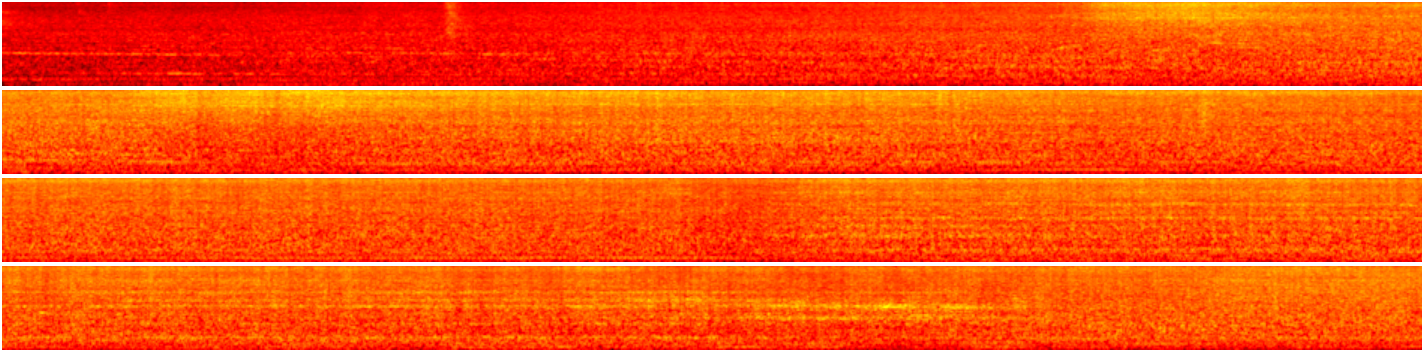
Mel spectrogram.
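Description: Electric train passing on the line. The rail and wheel noise swells over the first few seconds, then stays loud and steady, with a few falling whining tones early on and a low hum that drops away about two-thirds of the way through.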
